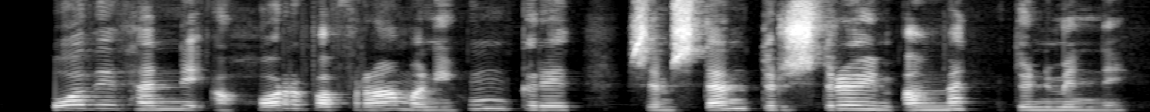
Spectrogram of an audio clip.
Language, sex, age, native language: Icelandic, female, 50-59, Icelandic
